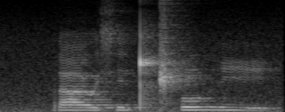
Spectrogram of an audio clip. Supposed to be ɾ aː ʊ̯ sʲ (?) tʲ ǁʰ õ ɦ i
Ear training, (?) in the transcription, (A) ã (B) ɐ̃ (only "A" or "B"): A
